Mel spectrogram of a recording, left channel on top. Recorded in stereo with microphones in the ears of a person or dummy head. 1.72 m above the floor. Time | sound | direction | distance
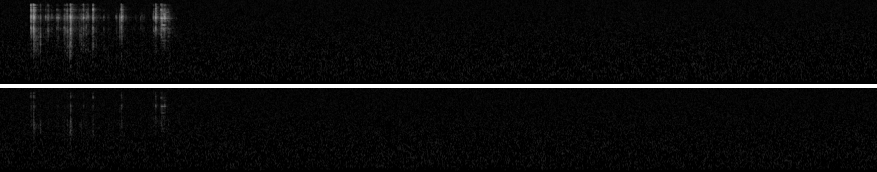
0.3 | keys jangling | 55° left (ahead or behind) | ?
